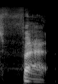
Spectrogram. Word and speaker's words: Pfaadt: Now it's spelled Pfaadt, but it's Fat.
